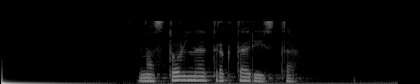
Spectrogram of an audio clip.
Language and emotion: Russian, neutral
